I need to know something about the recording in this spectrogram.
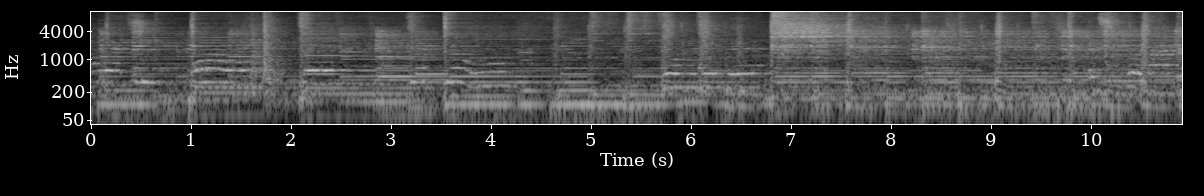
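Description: Live band playing: drum kit, bass guitar, acoustic guitar and keyboards, with a voice singing over them. The cymbals get louder and brighter about seven seconds in.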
